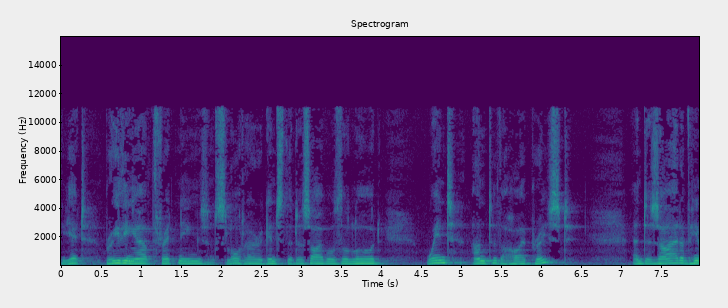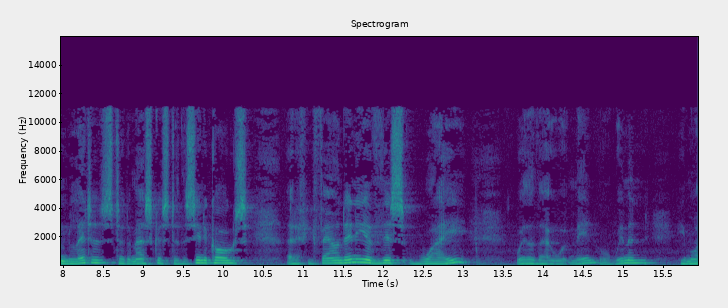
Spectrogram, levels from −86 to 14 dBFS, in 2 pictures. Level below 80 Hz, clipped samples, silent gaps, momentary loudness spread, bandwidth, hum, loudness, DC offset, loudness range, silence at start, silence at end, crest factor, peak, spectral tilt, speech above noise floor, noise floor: -58 dBFS; under 0.1%; none; 12 LU; 11.5 kHz; none; -28 LUFS; under 0.1%; 4 LU; 0 s; 0 s; 16 dB; -12 dBFS; -6 dB/octave; 26 dB; -53 dBFS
